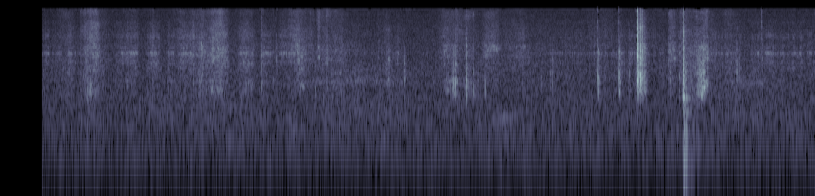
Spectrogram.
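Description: Plastic Lego bricks clicking and rattling as a Lego toy revolver is handled. The sounds are faint at first, then a quick run of sharp clicks comes about six to seven seconds in.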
